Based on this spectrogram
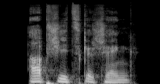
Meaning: parting gift
- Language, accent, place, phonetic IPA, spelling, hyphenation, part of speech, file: German, Germany, Berlin, [ˈapʃiːt͡sɡəˌʃɛŋk], Abschiedsgeschenk, Ab‧schieds‧ge‧schenk, noun, De-Abschiedsgeschenk.ogg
